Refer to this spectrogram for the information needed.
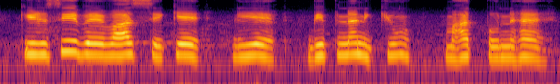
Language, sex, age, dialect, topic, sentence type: Hindi, female, 31-35, Hindustani Malvi Khadi Boli, agriculture, question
